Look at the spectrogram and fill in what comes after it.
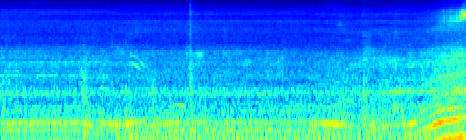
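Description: Off-road vehicle engine running at a steady idle, then revving up with a rising pitch near the end.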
